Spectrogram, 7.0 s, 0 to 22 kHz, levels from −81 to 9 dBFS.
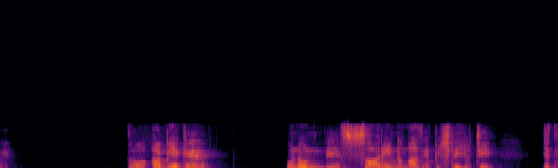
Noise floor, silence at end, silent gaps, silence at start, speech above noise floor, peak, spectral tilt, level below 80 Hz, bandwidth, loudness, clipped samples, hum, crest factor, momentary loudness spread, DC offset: -79 dBFS; 0 s; none; 0 s; 50 dB; -12 dBFS; -5 dB/octave; -72 dBFS; 6.2 kHz; -29 LUFS; under 0.1%; none; 20 dB; 11 LU; under 0.1%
